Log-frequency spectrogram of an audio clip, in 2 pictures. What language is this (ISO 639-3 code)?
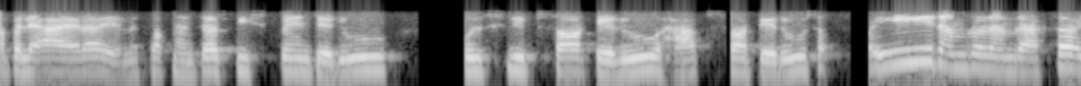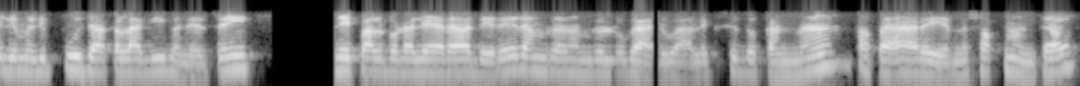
nep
